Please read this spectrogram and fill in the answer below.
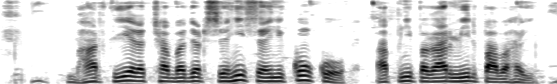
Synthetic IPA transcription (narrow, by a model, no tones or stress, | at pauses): bʱaːɾt̪ijəɾətːʃʰabəd͡ʒəʈseɦĩsɐɪnɪkõkoɐpnipəɡaːɾmɪlpaːbaɦəḭ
